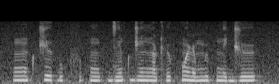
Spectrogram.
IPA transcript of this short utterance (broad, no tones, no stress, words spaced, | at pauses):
ŋʷĩpt͡ʃɨɠup fɵpŋʷɨpd͡zĩpd͡ʒĩ ŋɐ̃ʈʰʉkʷĩɳɨ mʉpni d͡ʒʉ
